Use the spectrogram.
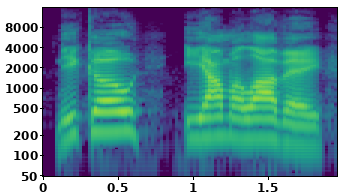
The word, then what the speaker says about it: Nico Iamaleava: I learned how to pronounce my own quarterback's name. Nico Iamaleava, first round pick 2026 train.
